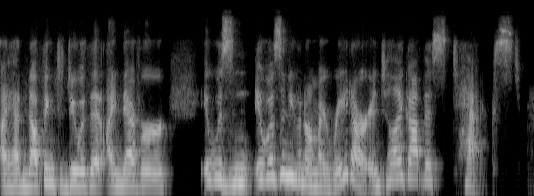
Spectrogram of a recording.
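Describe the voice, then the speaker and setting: Very clean with a silent background, the recording features a woman with an enthusiastic tone. She speaks at a fairly quick pace with lively intonation. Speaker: race announcer and radio host. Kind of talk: interview answer.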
